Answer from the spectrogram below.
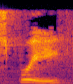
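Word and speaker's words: Spraoi: That's pronounced Spree, and in Gaelic it means play.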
